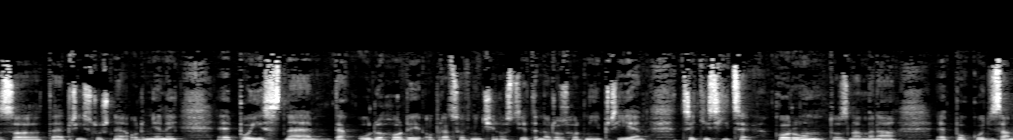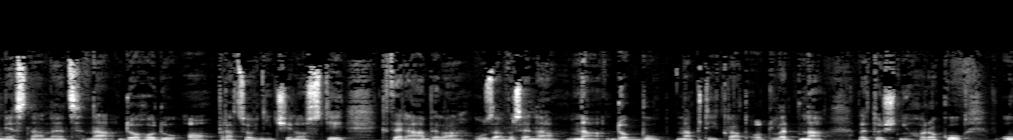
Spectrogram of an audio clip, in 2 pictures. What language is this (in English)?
Czech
